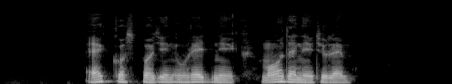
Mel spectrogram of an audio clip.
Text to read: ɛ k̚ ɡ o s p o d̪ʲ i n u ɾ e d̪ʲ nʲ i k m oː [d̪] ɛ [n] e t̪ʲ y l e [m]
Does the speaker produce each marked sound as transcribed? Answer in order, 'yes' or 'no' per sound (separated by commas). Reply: yes, yes, yes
